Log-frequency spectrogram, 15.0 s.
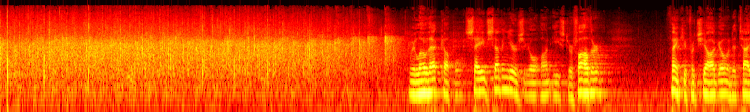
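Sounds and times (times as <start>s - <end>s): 
audience clapping: 0.0s - 8.4s
speech: 8.2s - 12.2s, 13.4s - 14.9s.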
